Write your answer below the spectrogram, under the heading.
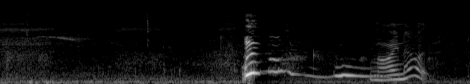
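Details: A husky outdoors among bushes gives one loud vocal howl lasting over a second, starting sharp, sliding downward, then rising again at the end; quiet background noise beforehand.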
